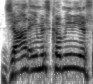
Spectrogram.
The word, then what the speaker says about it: John Amos Comenius: John Amos Comenius.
